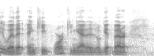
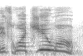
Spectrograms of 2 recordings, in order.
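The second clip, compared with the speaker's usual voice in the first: very high, loud screaming; 5 dB louder than usual. Retelling screaming back at a woman on the phone: imitating his own screaming. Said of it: "I screamed right back at her".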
